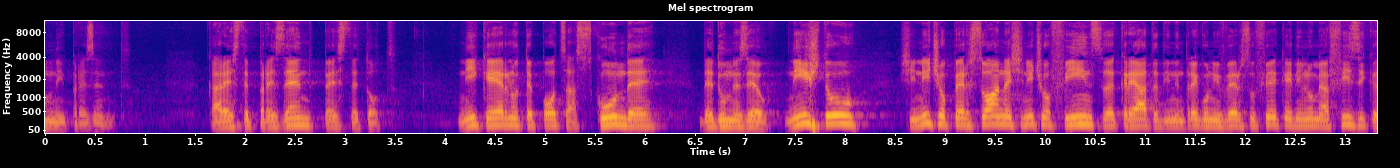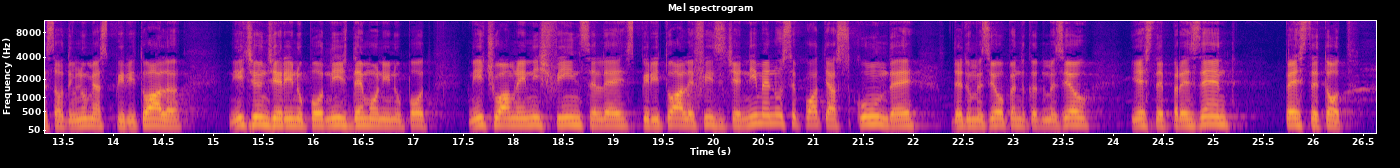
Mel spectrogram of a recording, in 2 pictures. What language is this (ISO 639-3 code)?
ron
